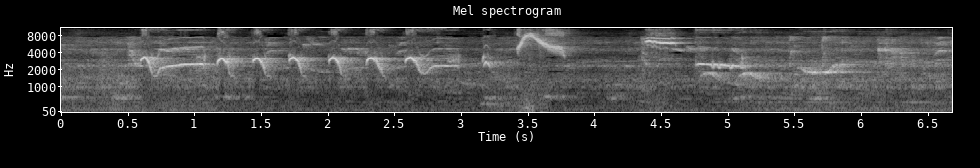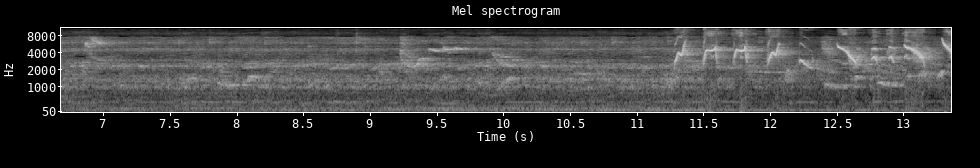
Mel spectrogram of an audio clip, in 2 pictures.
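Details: Orange-headed thrush, a rolling song: rapid series of descending whistled notes, then a long stretch of varied scratchy and mimicked phrases, ending in fast bursts of high chips; heard indoors.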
